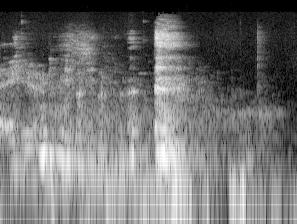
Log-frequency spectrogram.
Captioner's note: audience laughing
